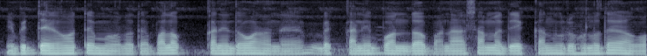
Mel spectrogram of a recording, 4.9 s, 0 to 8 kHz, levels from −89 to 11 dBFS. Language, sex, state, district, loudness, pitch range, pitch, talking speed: Chakma, male, Tripura, West Tripura, -18 LUFS, 100-105 Hz, 105 Hz, 185 wpm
